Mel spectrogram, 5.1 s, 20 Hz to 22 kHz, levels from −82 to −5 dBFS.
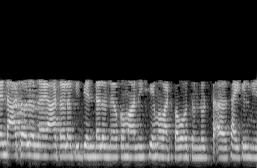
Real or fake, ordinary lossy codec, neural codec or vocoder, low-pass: real; MP3, 16 kbps; none; 3.6 kHz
